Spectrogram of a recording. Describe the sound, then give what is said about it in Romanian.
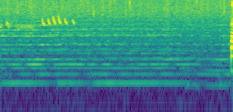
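A summer rain shower falls while the sun shines, a steady soft hiss of drops throughout under a sustained low tonal hum, with a brief louder burst at the very end. “ia uite, plouă cu soare!”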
